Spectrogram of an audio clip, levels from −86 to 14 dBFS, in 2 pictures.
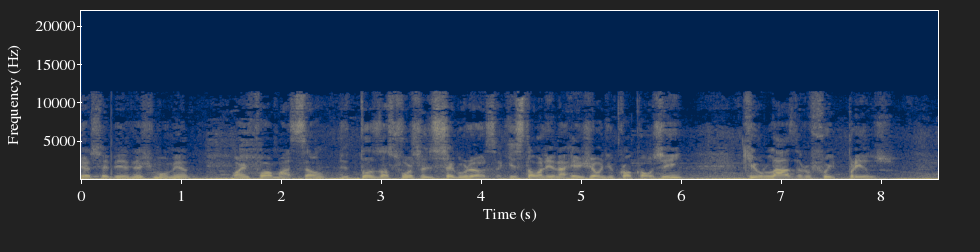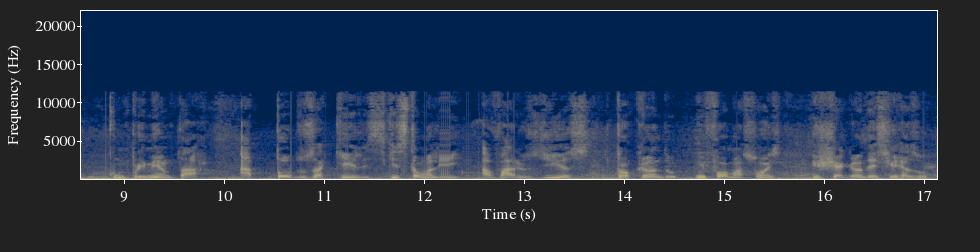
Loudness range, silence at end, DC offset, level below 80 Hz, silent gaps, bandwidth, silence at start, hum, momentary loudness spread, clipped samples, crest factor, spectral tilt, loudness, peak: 2 LU; 0 s; under 0.1%; -28 dBFS; none; 11.5 kHz; 0 s; none; 5 LU; under 0.1%; 18 dB; -5.5 dB/octave; -23 LUFS; -4 dBFS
